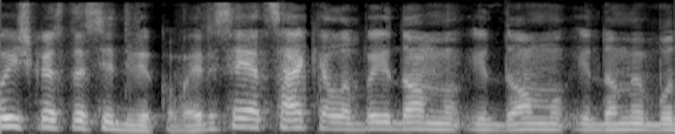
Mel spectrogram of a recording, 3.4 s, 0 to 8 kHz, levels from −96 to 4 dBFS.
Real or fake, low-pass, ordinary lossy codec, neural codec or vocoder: real; 7.2 kHz; AAC, 32 kbps; none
